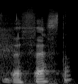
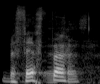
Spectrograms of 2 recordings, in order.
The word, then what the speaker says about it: Bethesda: Eh, och Bethesda, jag vet inte om jag uttalar det där, Bethesda. – Bethesda. – Bethesda. Man ska läspa lite.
